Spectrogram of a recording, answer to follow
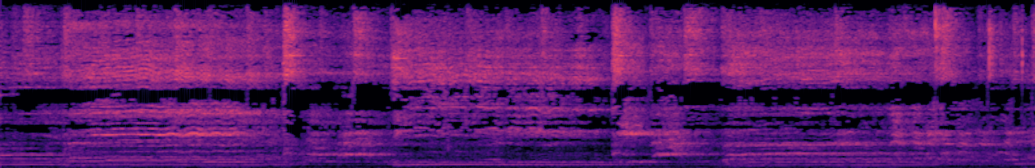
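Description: Live gospel singing by a vocal group, voices in harmony with long held notes.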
